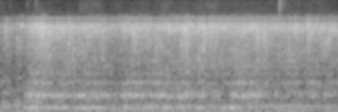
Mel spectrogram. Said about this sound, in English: Sitting on a toilet, now flush.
